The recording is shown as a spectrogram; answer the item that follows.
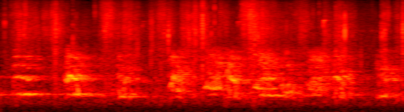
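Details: A pack of pups running a rabbit like seasoned hounds: close, excited overlapping bawls and yips, rising and falling roughly twice per second with faint rustling underneath.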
